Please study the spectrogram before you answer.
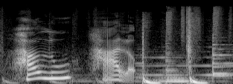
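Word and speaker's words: halu-halo: the filipino language which prescribes halu halo which is spelled as h-a-l-u instead of o and then h-a-l-o hallu hallo the word is an adjective meaning mixed in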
